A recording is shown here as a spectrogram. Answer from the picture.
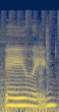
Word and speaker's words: Bei Ling: I forgot Bei Ling was a thing. Oh, wait, that's a thing? Oh, because her name is Mei Ling, and Bei rhymes with Mei. Bei Ling.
